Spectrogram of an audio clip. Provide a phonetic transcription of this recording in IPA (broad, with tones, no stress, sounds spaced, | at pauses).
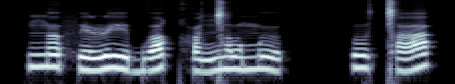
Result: ŋ ɐ˧ f e˩ ɭ e˧˩ b ɤ˩˥ qʰ ɵ˩ ŋ͡ǀ ɤ˧ m ɵ˧˩ | ɤ˧ ǀ a˩˥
